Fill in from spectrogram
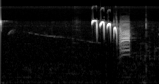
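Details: Female black-capped chickadee begging like a fledgling before nesting season, fed by the male: four quick high notes stepping downward, then one raspy, buzzy note, all against near silence.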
